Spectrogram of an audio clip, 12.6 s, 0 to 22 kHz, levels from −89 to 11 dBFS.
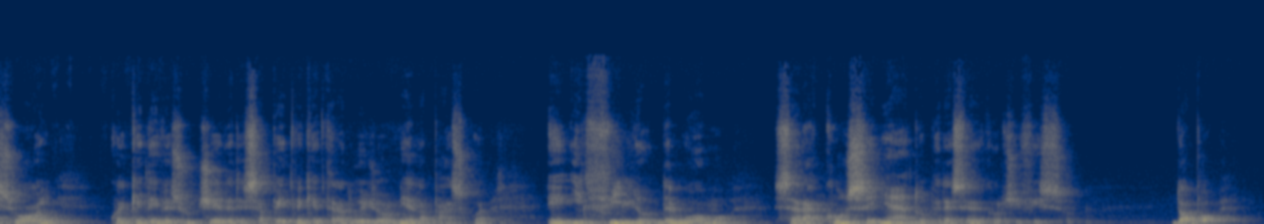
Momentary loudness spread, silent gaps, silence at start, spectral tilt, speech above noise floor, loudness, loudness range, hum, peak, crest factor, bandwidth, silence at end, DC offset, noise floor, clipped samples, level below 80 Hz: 13 LU; none; 0 s; -4.5 dB/octave; 34 dB; -35 LUFS; 5 LU; none; -16 dBFS; 18 dB; 16.5 kHz; 0.15 s; under 0.1%; -69 dBFS; under 0.1%; -82 dBFS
